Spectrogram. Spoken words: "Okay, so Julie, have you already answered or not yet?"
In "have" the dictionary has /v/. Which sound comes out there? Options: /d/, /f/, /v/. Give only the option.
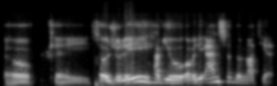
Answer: /v/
